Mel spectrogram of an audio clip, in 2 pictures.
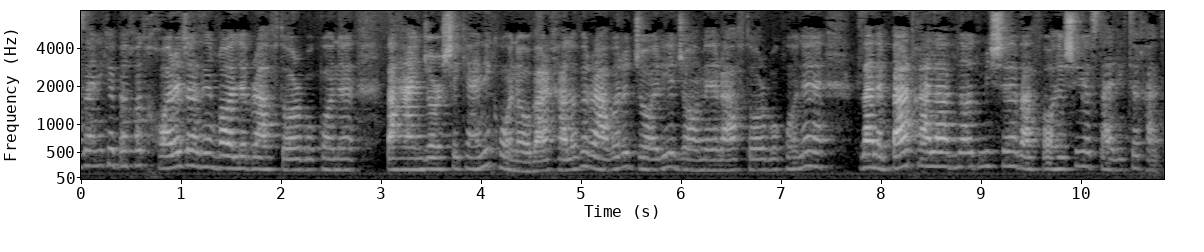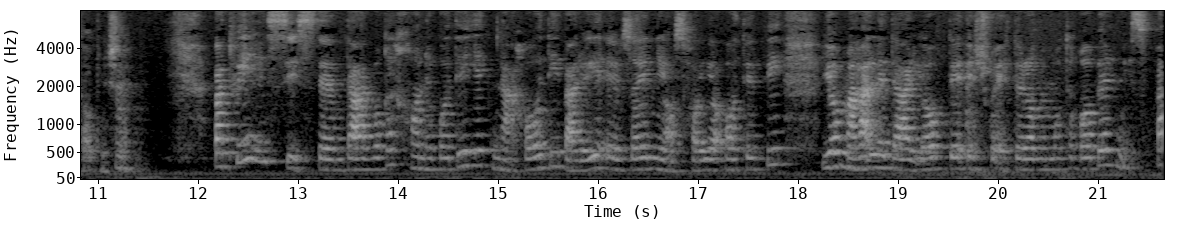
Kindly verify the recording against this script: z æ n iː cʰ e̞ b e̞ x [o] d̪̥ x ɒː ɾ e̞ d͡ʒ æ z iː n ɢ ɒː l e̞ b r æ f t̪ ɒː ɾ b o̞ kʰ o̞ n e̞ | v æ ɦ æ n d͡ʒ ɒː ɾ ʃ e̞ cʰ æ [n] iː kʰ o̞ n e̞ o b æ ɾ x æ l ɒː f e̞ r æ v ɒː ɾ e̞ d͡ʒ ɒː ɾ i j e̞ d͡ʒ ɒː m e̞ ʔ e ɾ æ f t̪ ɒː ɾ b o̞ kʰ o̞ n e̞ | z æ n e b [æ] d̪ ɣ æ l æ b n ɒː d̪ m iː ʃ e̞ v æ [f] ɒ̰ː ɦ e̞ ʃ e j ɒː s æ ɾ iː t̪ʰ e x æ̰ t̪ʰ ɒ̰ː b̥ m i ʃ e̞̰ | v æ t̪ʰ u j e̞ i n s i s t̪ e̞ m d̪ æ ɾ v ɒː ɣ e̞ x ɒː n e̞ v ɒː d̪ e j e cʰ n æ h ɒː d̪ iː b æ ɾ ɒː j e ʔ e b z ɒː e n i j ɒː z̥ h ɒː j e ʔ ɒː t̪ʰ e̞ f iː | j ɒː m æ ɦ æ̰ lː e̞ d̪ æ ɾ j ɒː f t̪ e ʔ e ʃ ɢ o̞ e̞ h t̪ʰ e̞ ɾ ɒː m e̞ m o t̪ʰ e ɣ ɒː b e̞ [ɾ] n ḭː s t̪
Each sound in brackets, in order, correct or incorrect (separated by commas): incorrect, correct, correct, correct, incorrect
